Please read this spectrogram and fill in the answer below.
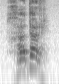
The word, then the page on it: xadar: Xyzyl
